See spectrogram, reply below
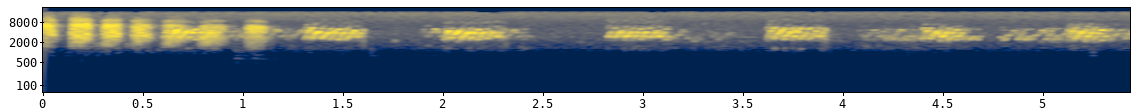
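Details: Budgerigar chicks being fed in the nest, recorded close: quick rapid pulses at first, then spaced raspy buzzing bursts about every second, with faint knocking behind.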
